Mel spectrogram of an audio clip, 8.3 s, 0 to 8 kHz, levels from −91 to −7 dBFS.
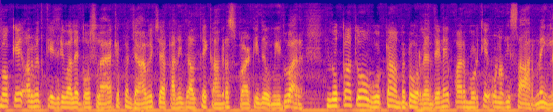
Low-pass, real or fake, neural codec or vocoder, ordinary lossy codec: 7.2 kHz; fake; codec, 44.1 kHz, 2.6 kbps, SNAC; none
